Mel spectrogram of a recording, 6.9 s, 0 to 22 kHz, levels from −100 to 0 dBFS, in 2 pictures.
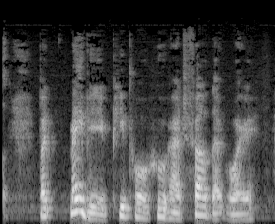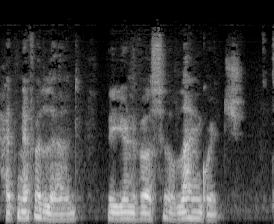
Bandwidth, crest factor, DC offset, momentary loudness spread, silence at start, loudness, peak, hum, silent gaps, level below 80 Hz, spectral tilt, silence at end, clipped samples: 12.5 kHz; 20 dB; under 0.1%; 16 LU; 0.05 s; -20 LUFS; 0 dBFS; none; none; -60 dBFS; -6.5 dB/octave; 0.45 s; under 0.1%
